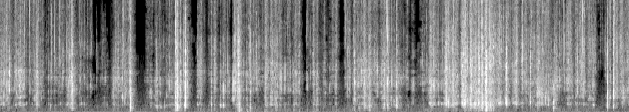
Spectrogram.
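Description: Thin packaging wrap crinkling and tearing as it is pulled off a phone wall charger by hand, an irregular run of crackles and small clicks.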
